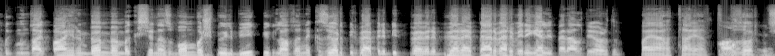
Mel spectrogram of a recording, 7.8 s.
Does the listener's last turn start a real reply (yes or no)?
yes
